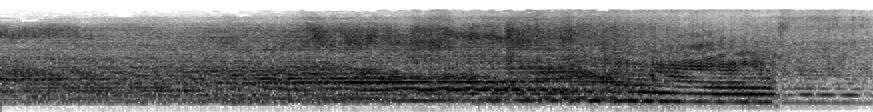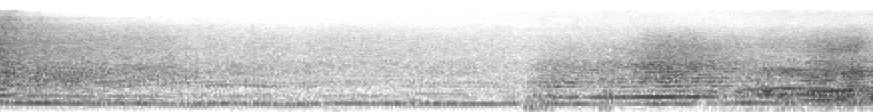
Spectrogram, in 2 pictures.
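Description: A small touring-class hillclimb race car at high revs, coming close and going past; its pitch falls as it passes about three and a half seconds in, then the level drops suddenly to a fainter engine sound that fades up the hill. Near the end a loud revving engine rises again.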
